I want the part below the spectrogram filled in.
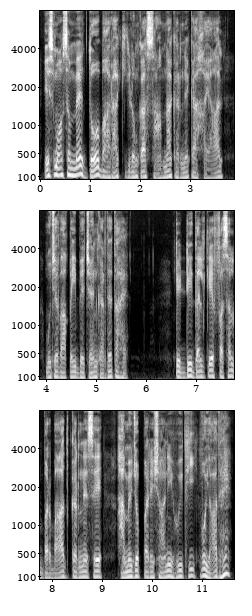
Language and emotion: Urdu, fearful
